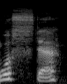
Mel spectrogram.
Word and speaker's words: Worcester: It's basically all the postmarks used in Worcester, that is how you pronounce it, we'll talk about that again later, between 1844 and 1983.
